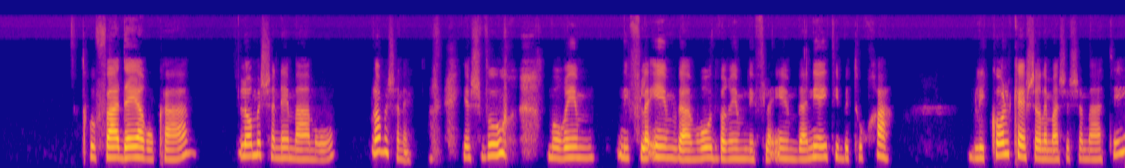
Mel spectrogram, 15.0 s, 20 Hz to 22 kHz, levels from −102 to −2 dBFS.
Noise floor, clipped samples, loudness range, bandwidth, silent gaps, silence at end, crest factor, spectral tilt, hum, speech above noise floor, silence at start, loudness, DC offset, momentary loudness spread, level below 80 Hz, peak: -71 dBFS; under 0.1%; 5 LU; 15.5 kHz; none; 0 s; 22 dB; -5.5 dB/octave; none; 47 dB; 1.1 s; -24 LUFS; under 0.1%; 18 LU; -88 dBFS; -4 dBFS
